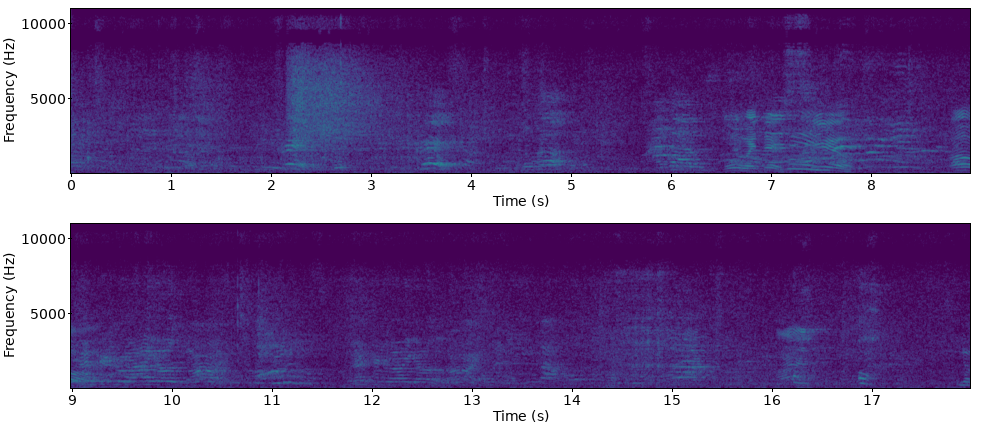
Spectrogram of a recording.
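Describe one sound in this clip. A man talks calmly.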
